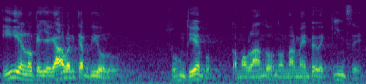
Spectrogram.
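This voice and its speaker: A man, a surgeon on a TV talk show, explaining patiently with many fillers and the odd clearing of his throat. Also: on the low side, expressive, moderate pace, long reverb tail, a little hiss or hum, low-quality recording. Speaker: surgeon guest. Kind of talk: explanatory TV interview.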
